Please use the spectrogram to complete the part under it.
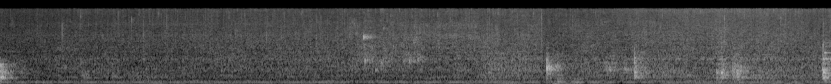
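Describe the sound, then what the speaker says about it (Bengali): Masala for a methi chingri dish is stir-fried in a pan with small splashes of water, giving loud close sizzling under repeated spatula scrapes and occasional sharper hisses, with nobody speaking. "এটা আমি আস্তে আস্তে করে কষবো, একটু করে জল দেব।"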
